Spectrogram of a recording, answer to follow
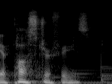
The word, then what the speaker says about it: apostrophe: The next problem is with the apostrophes. Listen carefully to how I say that word, as Polish people usually mispronounce it.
